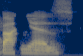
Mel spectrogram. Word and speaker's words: Ibañez: So it goes Nya, yeah, Ibañez.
